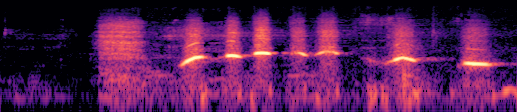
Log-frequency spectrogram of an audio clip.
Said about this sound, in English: Have you heard this boy whistle? That guy's got a spiritual gift of whistling. And we say that he's whistling in tongues. That's what we say he's doing.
